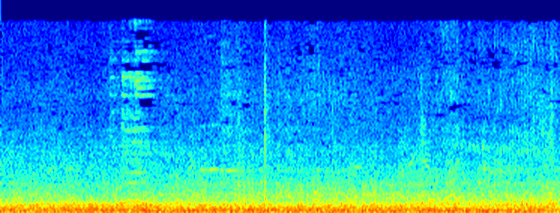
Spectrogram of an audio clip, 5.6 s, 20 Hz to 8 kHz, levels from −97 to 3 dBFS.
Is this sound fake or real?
real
